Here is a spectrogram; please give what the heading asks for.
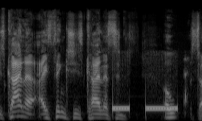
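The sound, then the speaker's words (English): A telephone line rings out in two short, steady mid-pitched tone bursts between stretches of talk. “hang on, sorry, somebody's ringing out on that line there”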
